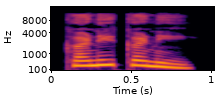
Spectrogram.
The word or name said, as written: ಘಿಣಿಘಿಣಿ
